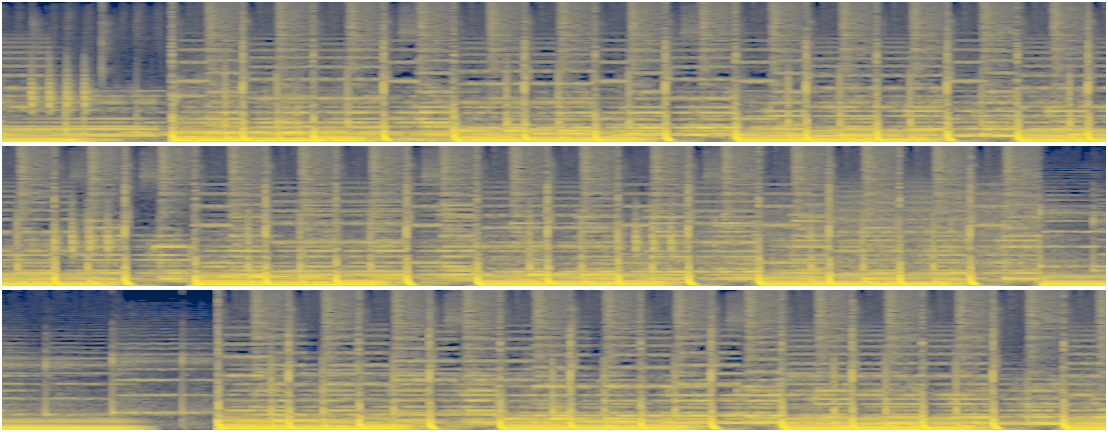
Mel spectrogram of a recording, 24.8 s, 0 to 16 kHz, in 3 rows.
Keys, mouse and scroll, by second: 2.7 Tab, 2.9 click, 3.2-3.8 middle drag, 3.8 click, 4.1 right click, 4.6 drag, 4.8 scroll down 1, 4.9-5.5 middle drag, 5.5 click, 6.2 click, 7.2 click, 7.5 drag, 7.7 scroll down 1, 7.9 middle click, 8.1 click, 8.3 scroll down 1, 8.4 shift+middle drag, 8.7 click, 8.8 scroll down 1, 9.0-10.1 middle drag, 10.1 click, 10.3-10.6 scroll up 2, 10.6 s, 12.5 middle drag, 12.8-13.5 scroll up 2, 13.0 shift+middle click, 13.5 ctrl+s, 13.7 middle click, 13.8 Tab, 14.0 shift+middle click, 14.2-14.8 scroll up 1, 14.8-15.2 scroll up 1, 15.2 3, 15.3 click, 16.7 alt+shift+click, 17.1 alt+middle click, 17.3 alt+z, 17.6 shift+middle click, 18.0 ctrl+click, 19.2 middle click, 19.6 alt+z, 19.8-22.3 shift+middle drag, 22.3 ctrl+s, 22.9 shift+d.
